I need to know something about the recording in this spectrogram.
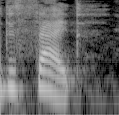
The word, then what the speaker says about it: decide: Hay una E muda al fin de la palabra. No la pronuncias. Así que el sonido al fin de la palabra es D.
